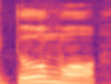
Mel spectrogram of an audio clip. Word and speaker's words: tomb: This is the meaning of the tomb, not tomb. Tomb, B is a silent letter, my dear students.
